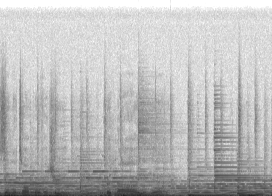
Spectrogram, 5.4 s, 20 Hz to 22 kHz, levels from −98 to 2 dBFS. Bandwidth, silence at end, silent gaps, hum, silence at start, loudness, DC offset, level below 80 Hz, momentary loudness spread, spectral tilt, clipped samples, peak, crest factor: 13.5 kHz; 0 s; none; none; 0 s; -21 LUFS; under 0.1%; -32 dBFS; 7 LU; -7 dB/octave; under 0.1%; -6 dBFS; 14 dB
